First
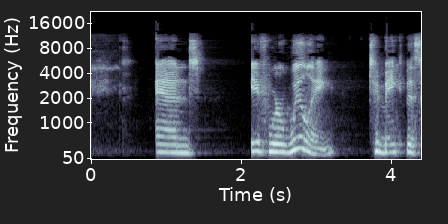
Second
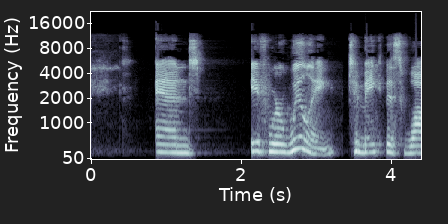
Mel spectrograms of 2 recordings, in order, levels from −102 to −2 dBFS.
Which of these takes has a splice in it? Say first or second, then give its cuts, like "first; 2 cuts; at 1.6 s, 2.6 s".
second; 1 cut; at 3.3 s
